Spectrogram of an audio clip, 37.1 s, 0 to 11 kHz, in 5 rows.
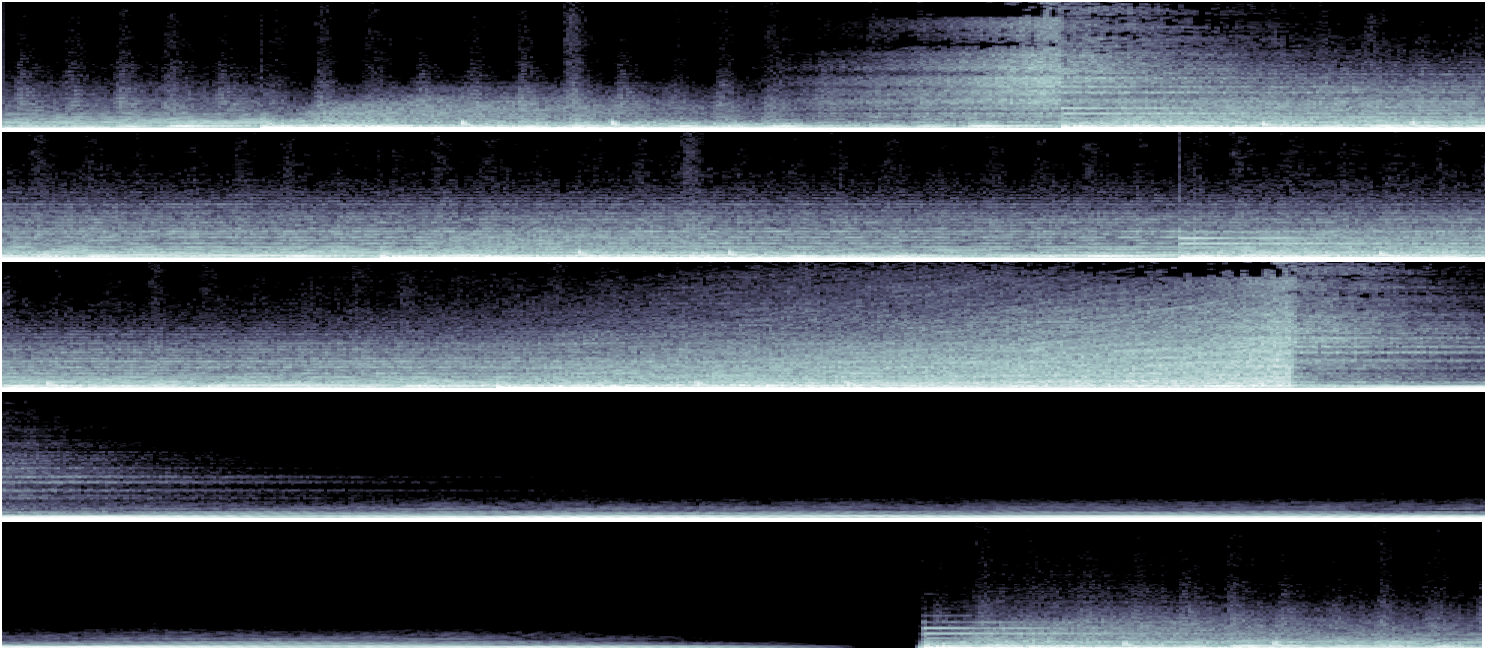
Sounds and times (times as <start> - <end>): Music: 0.0 - 37.0.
